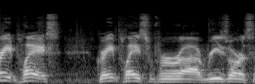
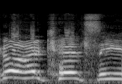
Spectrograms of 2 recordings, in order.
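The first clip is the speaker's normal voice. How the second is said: put-on crying whimper, much higher pitch; 4 dB louder than usual. Retelling a hilarious bit of game voice acting, imitating the victim crying. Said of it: "and he's crying".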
